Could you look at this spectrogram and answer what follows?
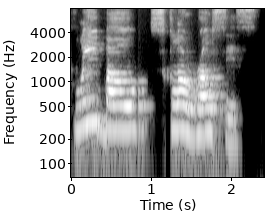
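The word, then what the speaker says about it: phlebosclerosis: my medical terminology segment this is pronounced fleos sclerosis which a lot of people remember the word sclerosis because fleo means vein I hope you are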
